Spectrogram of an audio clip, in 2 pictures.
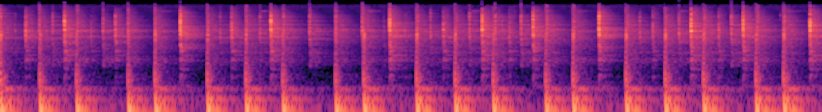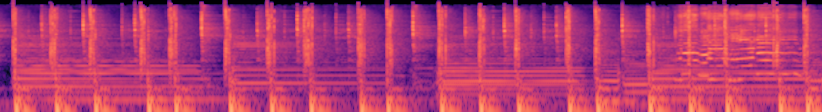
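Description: A recorded gospel-based country-style duet plays loudly, opening with crisp, steady percussive taps alone before sustained melodic instruments join about halfway through and carry the tune to the end; the piece features a slide guitar solo.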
